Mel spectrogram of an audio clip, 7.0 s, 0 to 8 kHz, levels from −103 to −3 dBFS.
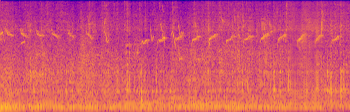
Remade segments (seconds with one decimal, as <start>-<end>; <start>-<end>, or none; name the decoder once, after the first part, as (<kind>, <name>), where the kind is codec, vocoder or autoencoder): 5.8-6.4 (vocoder, Vocos)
